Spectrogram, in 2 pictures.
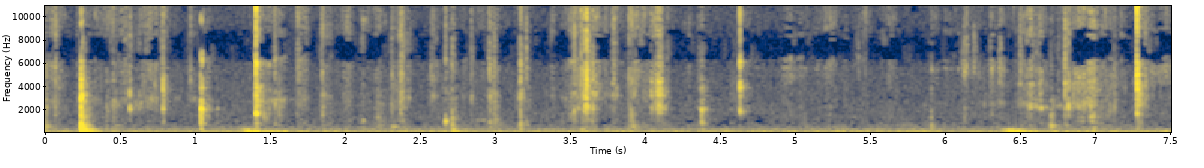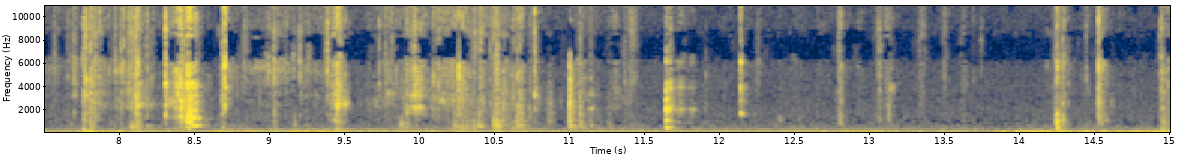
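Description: A blade scrapes and carves flakes off the surface of a solid pink oval bar of soap held in the palm. The sound is a quiet run of dry, crisp scraping and crunchy, tearing cuts with bright edges and sharp little clicks. There are occasional low thumps between the strokes.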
